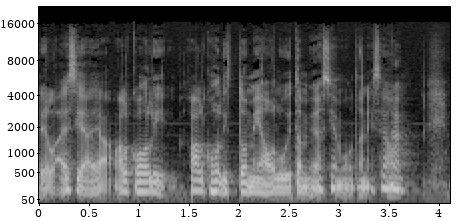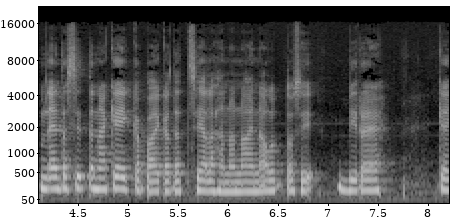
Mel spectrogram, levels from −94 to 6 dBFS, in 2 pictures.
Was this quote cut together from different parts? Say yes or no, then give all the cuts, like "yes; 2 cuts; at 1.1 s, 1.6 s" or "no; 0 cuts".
no; 0 cuts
